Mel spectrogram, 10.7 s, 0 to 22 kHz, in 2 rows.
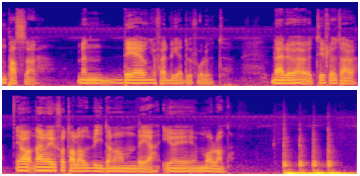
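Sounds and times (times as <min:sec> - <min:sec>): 
speech: 0:00.0 - 0:03.4, 0:04.0 - 0:08.8, 0:09.6 - 0:10.3
firm knocks on a wooden door: 0:09.6 - 0:10.6.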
